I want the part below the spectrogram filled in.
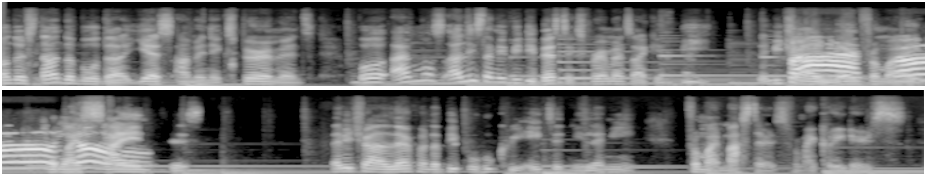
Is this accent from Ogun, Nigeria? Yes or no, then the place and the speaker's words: no; Ikeja, Lagos, Nigeria; first I came from the suburbs. I came from Lagos, Ikeja. Then I went to the island.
